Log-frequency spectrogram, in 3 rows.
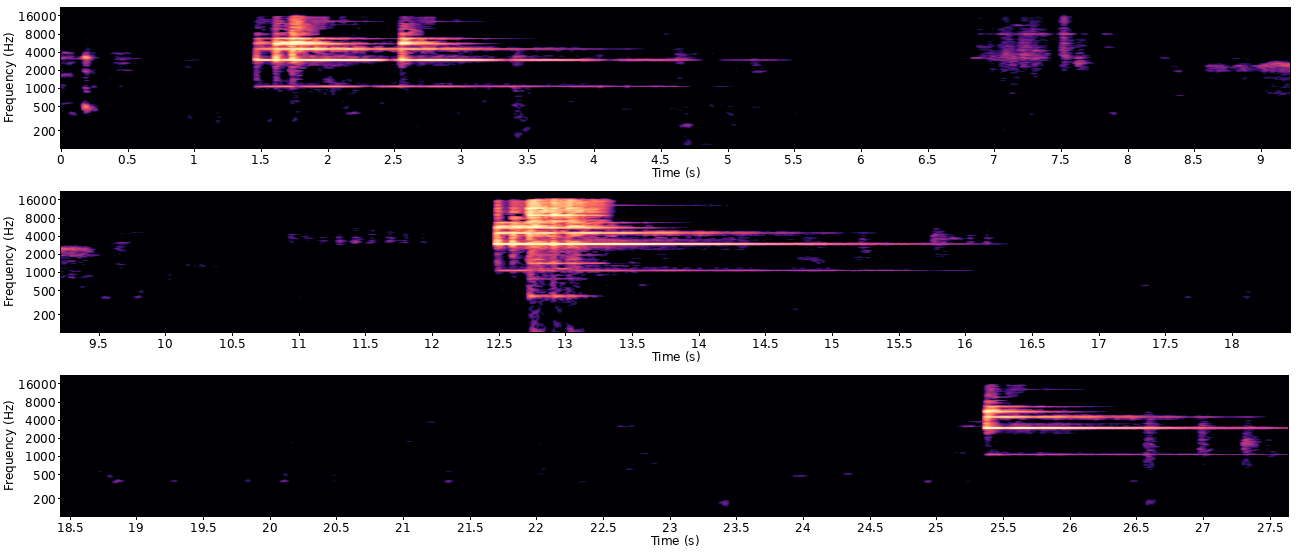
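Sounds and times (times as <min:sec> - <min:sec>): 
bright metallic Indian bell struck: 0:01.5 - 0:04.9, 0:12.5 - 0:16.1, 0:25.4 - 0:27.6.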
